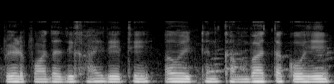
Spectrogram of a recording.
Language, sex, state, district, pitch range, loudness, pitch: Hindi, female, Chhattisgarh, Raipur, 125-130 Hz, -17 LUFS, 130 Hz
